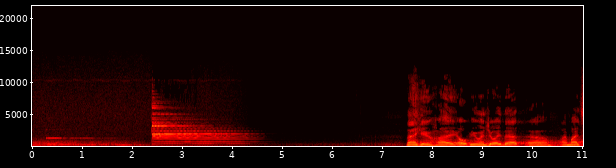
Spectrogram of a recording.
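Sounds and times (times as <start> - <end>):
soft music: 0.0 - 4.9
bell note ringing: 0.2 - 1.4, 2.4 - 4.7.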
